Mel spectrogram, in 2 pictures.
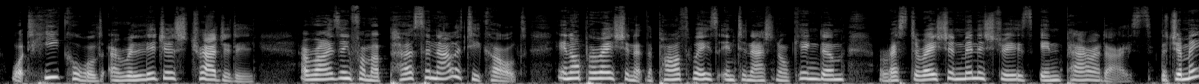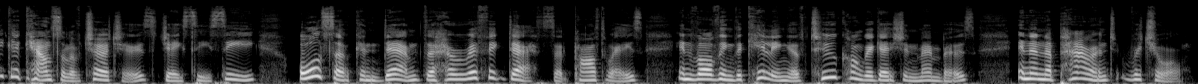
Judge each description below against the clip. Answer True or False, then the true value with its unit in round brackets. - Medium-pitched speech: False (220 Hz)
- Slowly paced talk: True (115 wpm)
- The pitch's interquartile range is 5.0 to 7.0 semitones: True (5.3 semitones)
